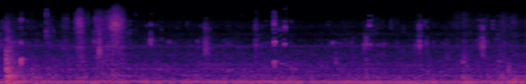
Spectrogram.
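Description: Close-up mouth sounds of eating by hand: chewing and lip smacks on rice and soft pressure-cooked balbakwa stew, with small scattered clicks. A low steady hum runs underneath.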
